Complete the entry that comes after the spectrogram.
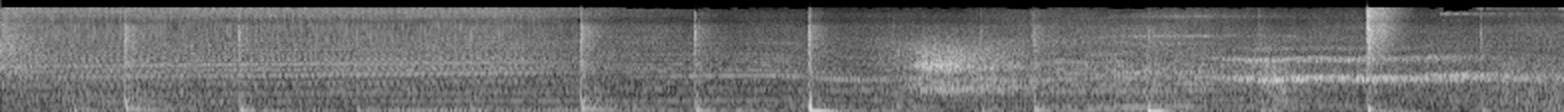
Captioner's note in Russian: шум транспорта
